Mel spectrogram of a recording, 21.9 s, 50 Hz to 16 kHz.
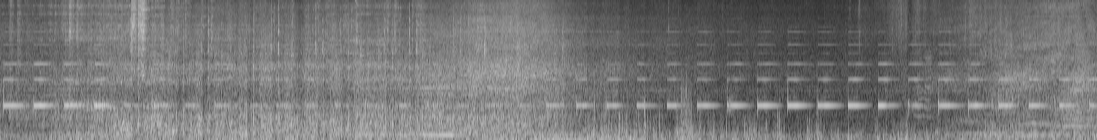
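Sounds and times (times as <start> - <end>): train rumble: 0.0 - 21.9
level crossing bell dinging: 11.0 - 21.9.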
